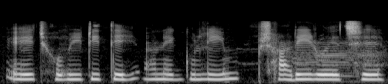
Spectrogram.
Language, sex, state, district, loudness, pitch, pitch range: Bengali, female, West Bengal, Alipurduar, -16 LUFS, 235 Hz, 230-240 Hz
